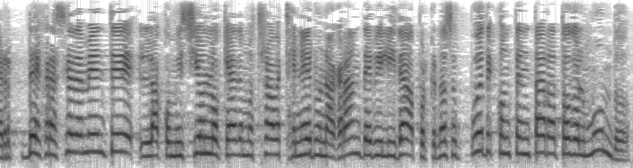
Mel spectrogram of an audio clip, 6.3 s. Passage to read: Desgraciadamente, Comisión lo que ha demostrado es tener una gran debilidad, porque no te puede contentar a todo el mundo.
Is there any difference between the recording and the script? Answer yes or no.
yes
